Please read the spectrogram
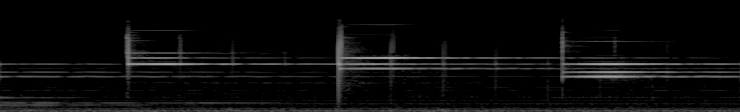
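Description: Background music: three bell-like struck notes, about two seconds apart, each ringing out and fading.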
